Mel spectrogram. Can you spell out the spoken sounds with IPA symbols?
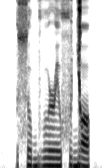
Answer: subʱuɹɪ xʷɪɟɔ

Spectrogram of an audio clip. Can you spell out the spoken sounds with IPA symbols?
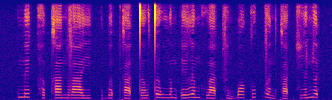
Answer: me˦˥k̚ hə˨˩p̚xa˧nva˧j | ɓə˨˩p̚ka˨˩t̚t̪ə˨˦w t̪ə˧wŋə˧mʔe˨˦ lə˧mhwa˨˩t̚fḭ˧˨mɓɔ˧ ku˦˥k̚və˧˩n ka˨˩k̚ xi˨˦ə̯ɲə˦˥t̚

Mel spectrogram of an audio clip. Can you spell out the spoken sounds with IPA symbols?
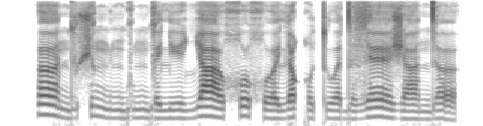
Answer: ɐː nduʃə ŋɛŋɡu ŋɡɛlʲeːʎaː χʷɐχʷɐː lʲəqʷɐtʷɐːdɐ zɛːʒaːndɐː

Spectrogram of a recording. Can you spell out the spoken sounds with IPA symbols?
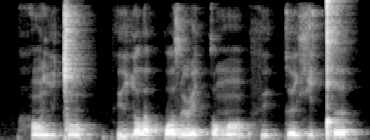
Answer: hɔ̃ʎyǀõ | pʰyʎølˠi pːɔzœ̃ɭekːɔ mɔ̃ | fy kːøçe ǃʰə

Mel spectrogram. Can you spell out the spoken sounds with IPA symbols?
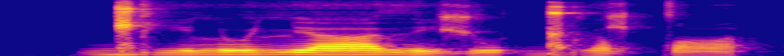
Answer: ɡ͡ǁi˧ lu˦lʲaː˦ ði˨ʒu˨ ɡ͡ǁu˦ʒtˤa˧

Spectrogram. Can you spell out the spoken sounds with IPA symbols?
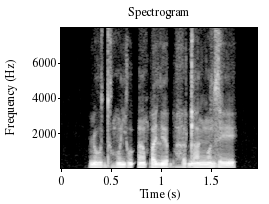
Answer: ɳudʱũju ʔɐ̃palʲ ɐbʱa ɖãŋõ ze

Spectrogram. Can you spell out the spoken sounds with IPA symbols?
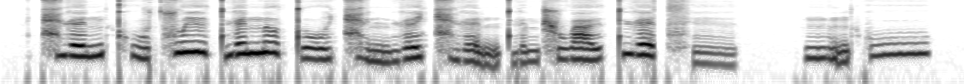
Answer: t͡ɕɥɛ˧˥nkʰṵ˨˩ t͡swe˥˩ɪ̯t̪ɥɛ˥nɤ˥˩ t̪o˧˥ʊ̯t͡ɕy̰˨˩n ɥɛ˥ t͡ɕɥɛ̰˨˩nt̪ɥɛ˦n ʂwa˧˥ɪ̯ t̪ɥɛ˥˩t͡sʰe˩ɪ̯ | n̪ə̰˨˩nku˥

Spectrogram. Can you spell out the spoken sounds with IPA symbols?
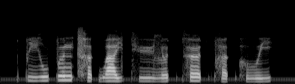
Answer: piː˨˧wpɵ˥n t͡sʰɐ˨k̚waː˨˧j t̪ʰyː˨˩lɵ˨˥t̚ t̪ʰœː˥t̚pʰɐ˨k̚huː˨˥j

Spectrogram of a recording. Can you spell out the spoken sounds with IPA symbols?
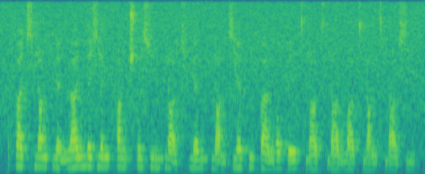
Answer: fä˥t͡ɕʰjɑ˥˩ŋ pɥɛ̰˨˩nɻa˥ɪ̯ mjɛ˥˧ɕjɛ˥˧npʰɑ˥˩ŋʈ͡ʂʰɤ˥ ɕy˧˥npjɑ̰˨˩ʊ̯ t͡ɕʰɥɛ˧˥npʰjɑ̰˨˩ŋt͡ɕjɛ˥ pi˥pä˧˥ɻwɔ˥˩pe˥ɪ̯ t̪ʰjɑ˧˥ʊ̯t̪ʰjɑ˧˥ʊ̯ mɑ˧˥ʊ̯t̪ʰjɑ˧˥ŋt̪ʰjɑ̰˨˩ʊ̯ ɕi˥˩

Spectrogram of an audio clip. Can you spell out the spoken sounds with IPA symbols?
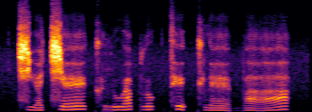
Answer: t͡ɕi˩˦a̯t͡ɕɛː˦˥ kʰru˦˥a̯ plo˦˥k̚tʰe˥˩ʔkʰlɛː˨˩ baː˩˦

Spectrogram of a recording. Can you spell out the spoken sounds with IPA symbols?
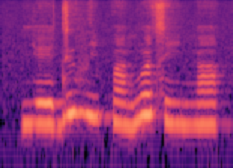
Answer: jeː˨dɨ˦vi˧ pã˨ɡʷã˦siː˨ ŋã˧

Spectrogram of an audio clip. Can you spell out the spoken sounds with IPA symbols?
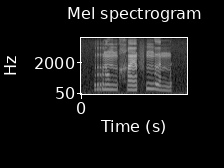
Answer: rõŋχɛ̃fŋən

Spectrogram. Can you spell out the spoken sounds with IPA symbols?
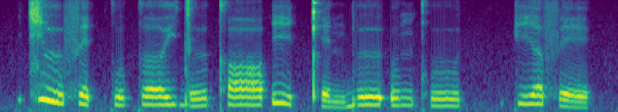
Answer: t͡ɕɯː˥˨fe˧˩t̚ku˩˧ kɤː˧jdɯː˩˧kʰɔː˧ʔiː˥˨t̚ pʰe˩n bɯː˧ʔu˧ŋkʰuː˧t̚ | ki˧ə̯fe˧˩

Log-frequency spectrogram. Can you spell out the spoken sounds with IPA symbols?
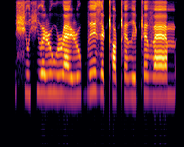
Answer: ɕʊçɯə̯ ɭuɹæɪ̯ ɭubezɛ ʈʰɑʈʰɛðiʈʰɛ væm

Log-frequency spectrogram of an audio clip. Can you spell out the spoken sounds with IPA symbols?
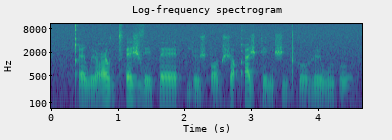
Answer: qʼi˨wø˨ ʕo˦dt͡sʼɛ˦ʒze˨ pɛ˦ | jø˨ʒʔɔ˨dʃo˦ qʼɛ˦ʒke˨ŋ ʃi˨d ko˨ɣø˦˨wu˦ʔo˨

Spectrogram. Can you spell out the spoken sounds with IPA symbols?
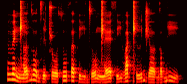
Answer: vɛ˥˩ŋ͡ǁʌː˩˥ do˥˩d͡zi˩ʈ͡ʂoː˩su˦ θʌ˦θiː˩d͡zoː˩˧˩ŋ͡ǁɛː˩˧˩ si˩˧˩va˦ ǁɯ˩˥d͡ʒʌː˩ ɡʌ˩˥bi˥˩

